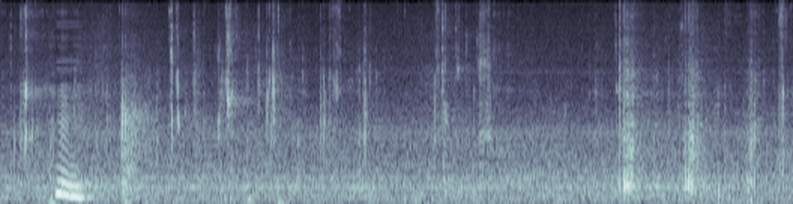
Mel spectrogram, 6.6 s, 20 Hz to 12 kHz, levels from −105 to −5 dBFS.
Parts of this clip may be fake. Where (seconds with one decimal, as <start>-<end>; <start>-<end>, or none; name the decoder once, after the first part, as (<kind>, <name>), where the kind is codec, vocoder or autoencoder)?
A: 5.7-6.6 (vocoder, Vocos)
